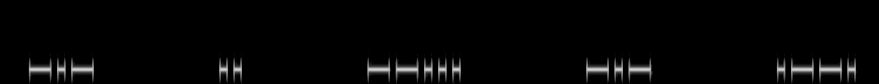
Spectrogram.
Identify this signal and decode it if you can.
Morse code, heard as a keyed tone, about 17 wpm, spaced as for 6 wpm, 700 Hz. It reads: KI7KP
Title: USA Call Signs - 6x Character Spacing - 17wpm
